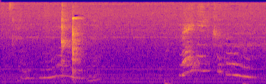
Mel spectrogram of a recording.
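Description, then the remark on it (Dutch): A metal lid clatters onto a cooking pot with a sharp clank, followed by a few softer kitchen knocks, while a child's voice murmurs. “Dan doen we de deksel erop.”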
